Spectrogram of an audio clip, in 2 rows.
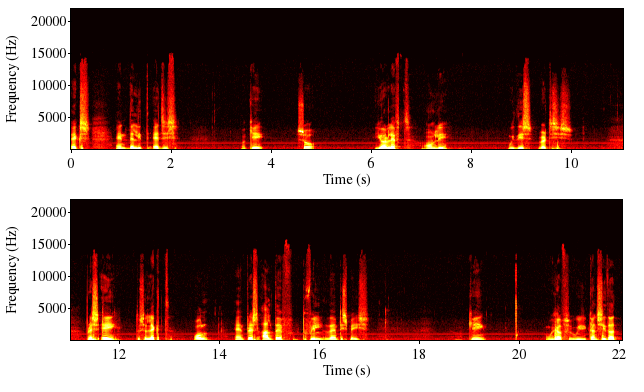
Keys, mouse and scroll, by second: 0.2 x, 2.1 middle click, 12.0 a, 17.6 alt+f.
